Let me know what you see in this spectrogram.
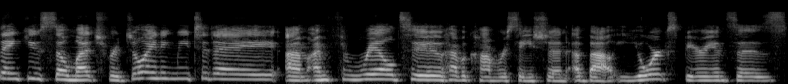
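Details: Adult woman, interviewer; typical speech.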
